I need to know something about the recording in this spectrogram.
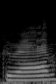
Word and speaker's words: Anna Graham: Her name is Anna Graham is pronounced Graham.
